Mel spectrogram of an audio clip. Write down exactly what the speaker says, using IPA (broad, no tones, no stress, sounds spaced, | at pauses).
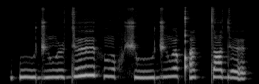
ʔ uː d͡ʒ ũː ɹ d œː h ũː χ ʃ uː d͡ʒ ũː qʼ õ tː ɑ d œ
